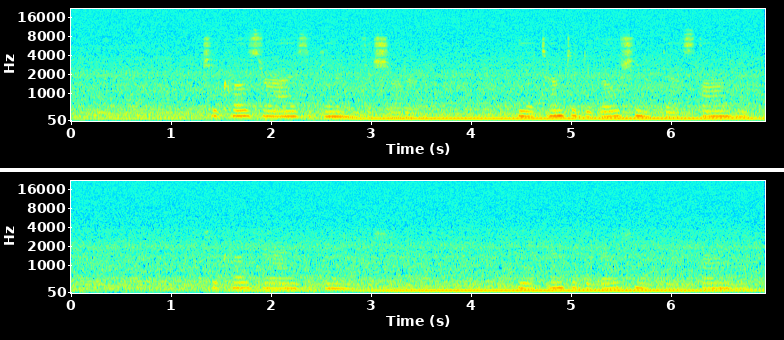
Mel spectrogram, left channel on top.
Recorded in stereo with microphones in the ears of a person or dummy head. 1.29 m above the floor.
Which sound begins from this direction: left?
A woman speaking, at 1.3 s.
